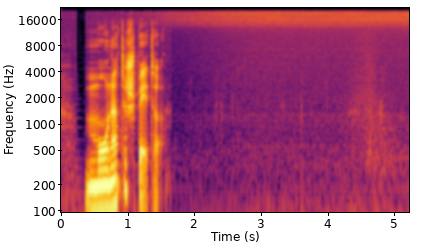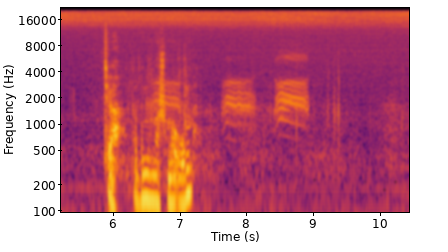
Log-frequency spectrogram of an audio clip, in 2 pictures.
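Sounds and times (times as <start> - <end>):
speech: 0.4 - 1.6, 5.9 - 7.3
raven cawing outdoors in barren open country: 2.1 - 10.4.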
